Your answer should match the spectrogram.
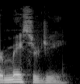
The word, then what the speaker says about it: Masergy: Ray is the VP of Global Technology for Masergy.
